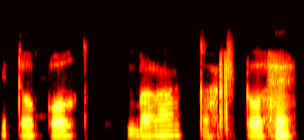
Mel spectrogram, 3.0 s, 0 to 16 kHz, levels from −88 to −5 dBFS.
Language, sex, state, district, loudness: Hindi, male, Chhattisgarh, Bastar, -20 LUFS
